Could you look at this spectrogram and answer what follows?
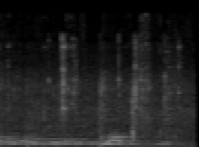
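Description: A dog near a village house gives a quick series of high, yelping barks and whiny yips, close and fairly loud over faint background noise.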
